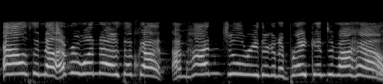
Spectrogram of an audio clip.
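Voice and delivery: high, fast panicky mom voice; imitating mom. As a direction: squeal it like a fretting mother. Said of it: "She'll be like".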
